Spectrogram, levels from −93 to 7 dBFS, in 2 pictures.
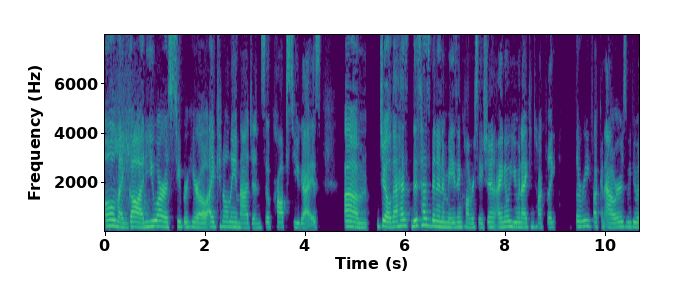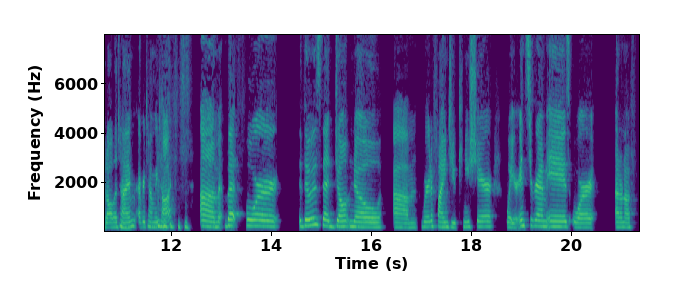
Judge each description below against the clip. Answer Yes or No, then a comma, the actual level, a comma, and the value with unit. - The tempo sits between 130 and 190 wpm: No, average, 200 wpm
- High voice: Yes, high, 195 Hz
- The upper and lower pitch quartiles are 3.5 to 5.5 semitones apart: No, narrow, 2.6 semitones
